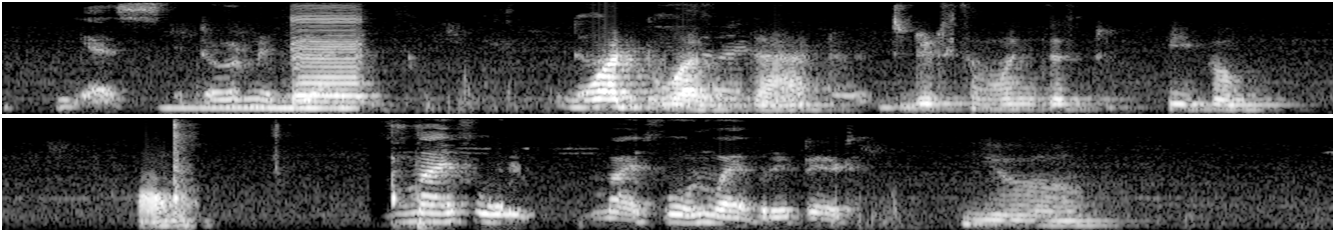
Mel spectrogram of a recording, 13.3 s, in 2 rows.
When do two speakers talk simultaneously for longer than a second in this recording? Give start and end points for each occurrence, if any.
2.8-4.2

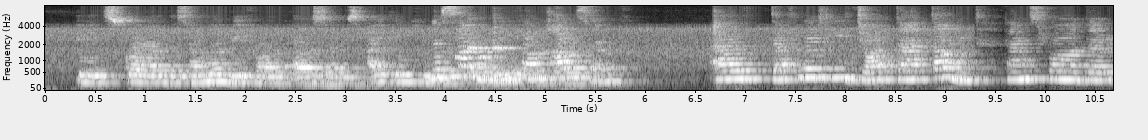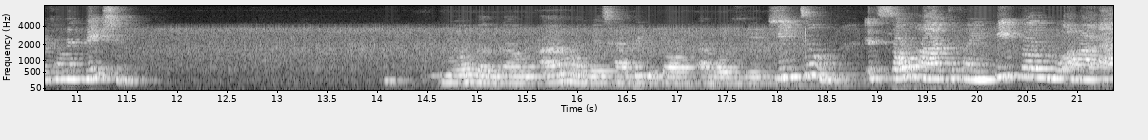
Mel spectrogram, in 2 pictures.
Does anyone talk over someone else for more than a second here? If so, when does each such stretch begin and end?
3.8-5.4

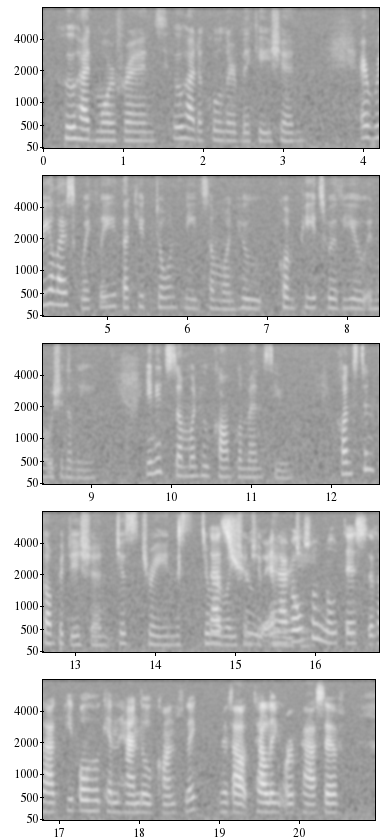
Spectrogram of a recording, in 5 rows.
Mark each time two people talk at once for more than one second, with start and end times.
14.7-16.0

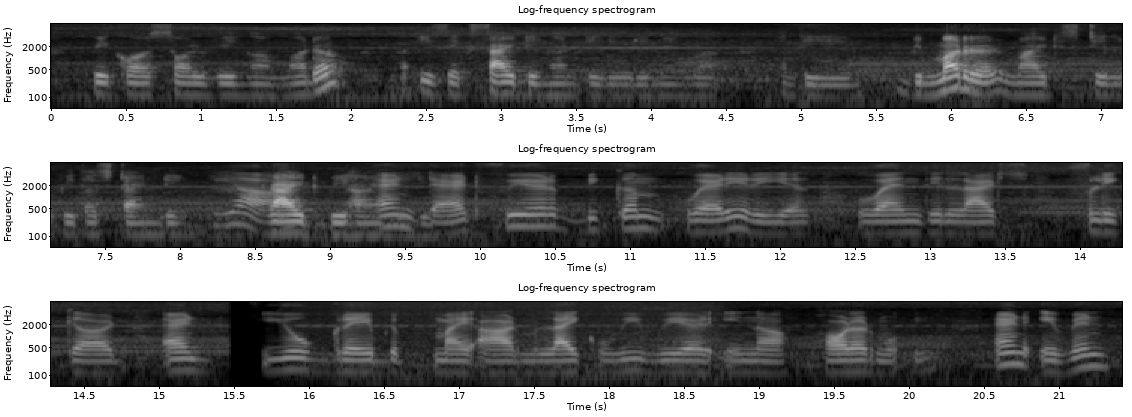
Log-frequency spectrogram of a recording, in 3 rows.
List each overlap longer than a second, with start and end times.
none

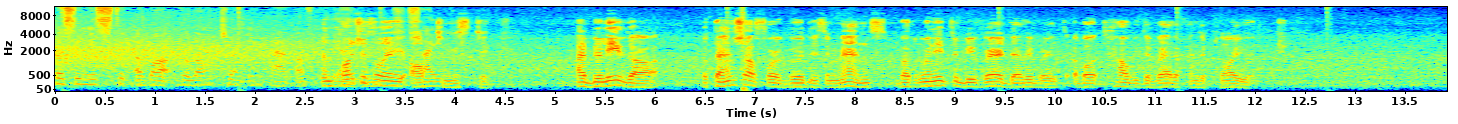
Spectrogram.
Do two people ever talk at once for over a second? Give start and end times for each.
2.7-3.9

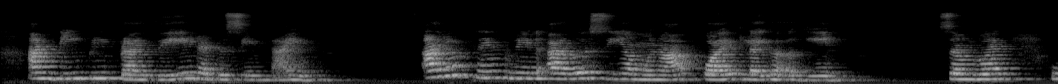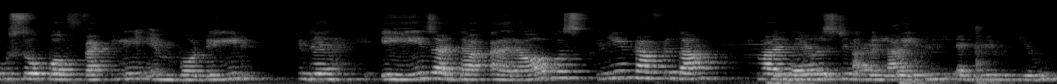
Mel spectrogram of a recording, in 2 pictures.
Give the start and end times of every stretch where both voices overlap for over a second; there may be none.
18.3-19.8

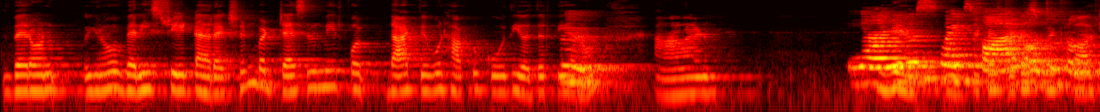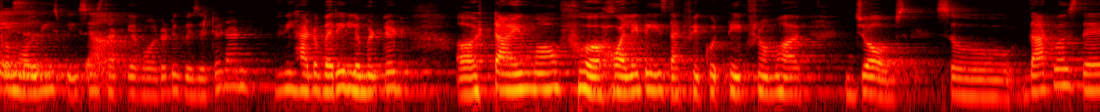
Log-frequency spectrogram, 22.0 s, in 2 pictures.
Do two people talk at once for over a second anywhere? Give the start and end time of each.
8.8-11.4

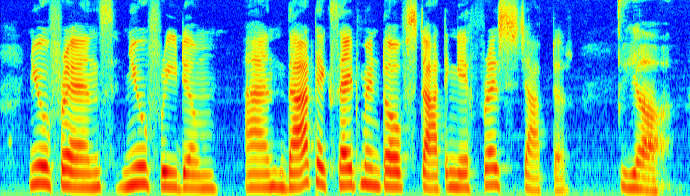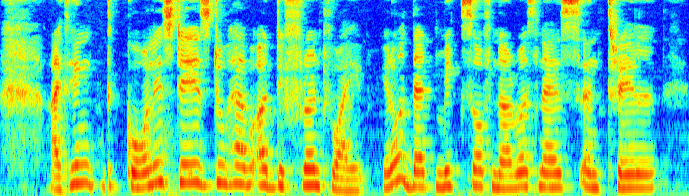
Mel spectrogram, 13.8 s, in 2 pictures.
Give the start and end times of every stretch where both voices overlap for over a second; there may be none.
none

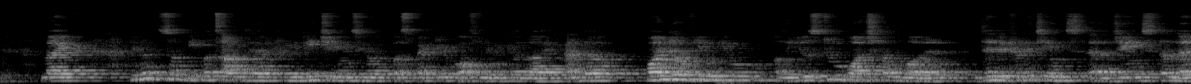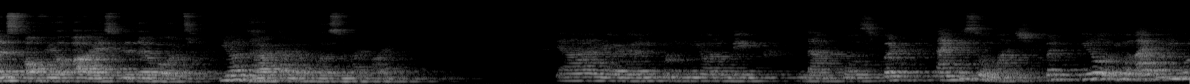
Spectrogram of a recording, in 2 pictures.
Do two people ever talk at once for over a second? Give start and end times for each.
none

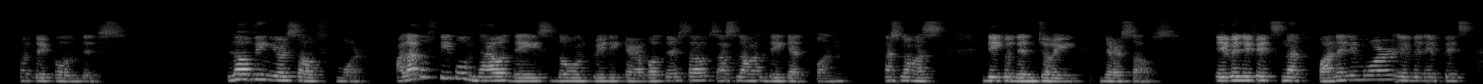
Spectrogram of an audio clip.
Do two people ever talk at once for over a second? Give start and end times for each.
none

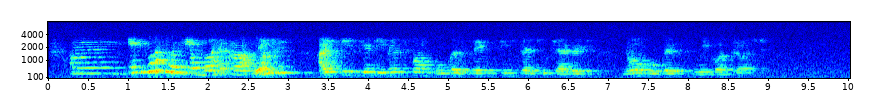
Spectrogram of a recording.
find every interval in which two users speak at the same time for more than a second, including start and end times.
none

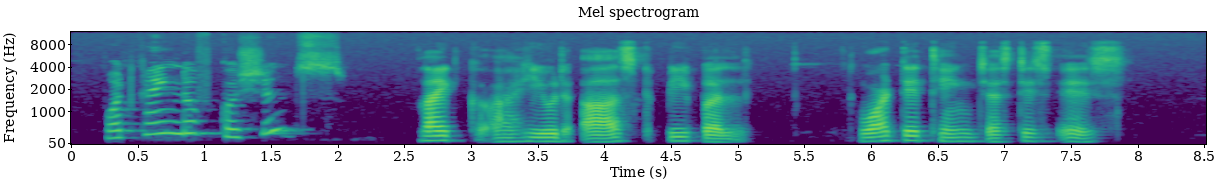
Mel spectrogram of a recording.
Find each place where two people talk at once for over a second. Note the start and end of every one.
none

